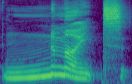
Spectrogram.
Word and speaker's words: Nuummite: So the healing crystal that I chose for this new moon is Nummite, and it's spelt really weirdly. It's Nuummite.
